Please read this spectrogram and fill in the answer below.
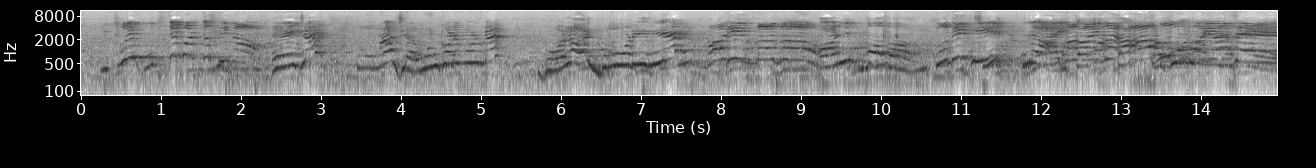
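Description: Several young children talking and calling out at once, their high voices overlapping one another.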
